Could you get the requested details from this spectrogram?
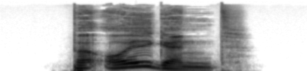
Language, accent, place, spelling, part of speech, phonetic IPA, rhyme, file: German, Germany, Berlin, beäugend, verb, [bəˈʔɔɪ̯ɡn̩t], -ɔɪ̯ɡn̩t, De-beäugend.ogg
- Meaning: present participle of beäugen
